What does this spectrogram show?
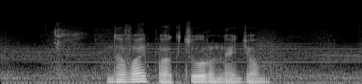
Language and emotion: Russian, sad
